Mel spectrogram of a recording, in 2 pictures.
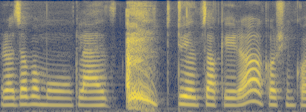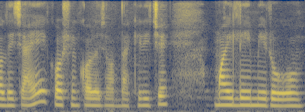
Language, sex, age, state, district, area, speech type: Nepali, female, 18-30, West Bengal, Darjeeling, rural, spontaneous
